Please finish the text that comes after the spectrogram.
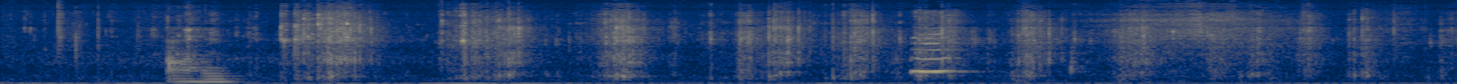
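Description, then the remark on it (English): Loud, irregular crunching as two flavours of crisps, prawn cocktail and salt and vinegar Discos, are bitten and chewed together, a rapid run of sharp dry crackles and munches lasting several seconds, with a low hum and faint murmuring underneath. “I'm going to have one of each at the same time.”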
